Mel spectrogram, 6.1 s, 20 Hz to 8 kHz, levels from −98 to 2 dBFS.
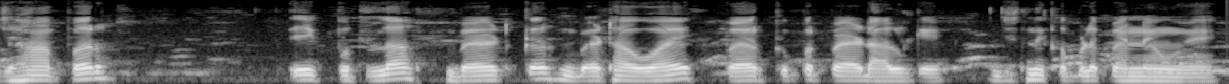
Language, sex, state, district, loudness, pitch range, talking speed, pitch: Hindi, male, Uttar Pradesh, Lucknow, -15 LUFS, 115-145 Hz, 175 wpm, 120 Hz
